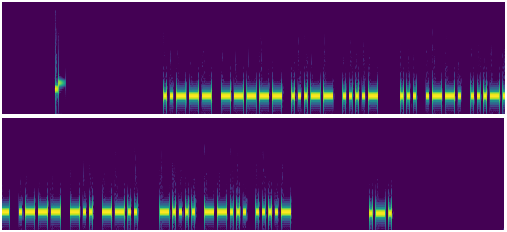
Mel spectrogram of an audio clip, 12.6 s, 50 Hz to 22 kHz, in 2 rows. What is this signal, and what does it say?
Morse code, heard as a keyed tone, about 31 wpm, 700 Hz. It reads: 2034 SP3JDZ 674 R
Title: Worked All Europe DX Contest - QTC Exchange - 30wpm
